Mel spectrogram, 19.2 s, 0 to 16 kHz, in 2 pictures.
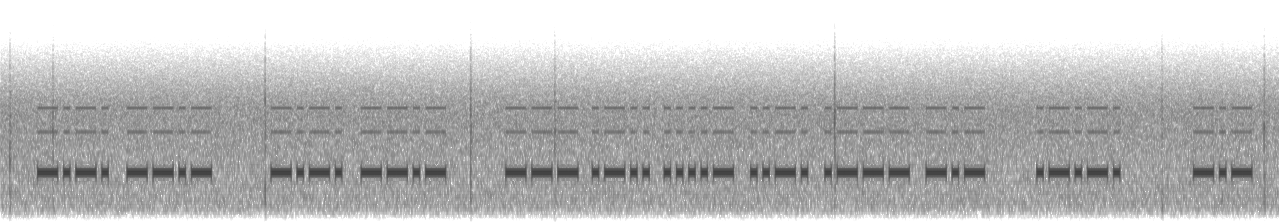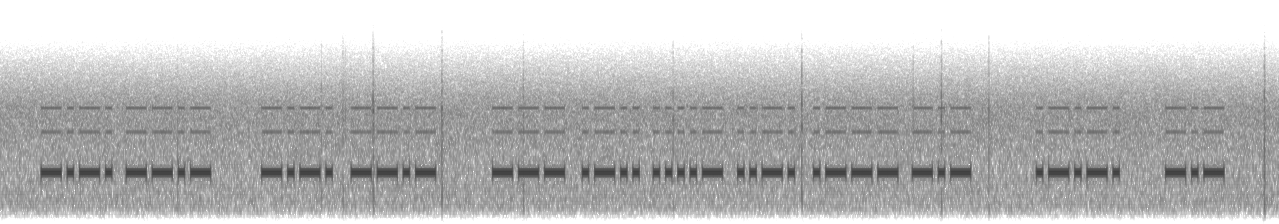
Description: Morse code, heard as a keyed tone, hand-sent with a paddle, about 26 wpm, 850 Hz, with static crashes. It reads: CQ CQ OL4FJK <AR> K CQ CQ OL4FJK <AR> K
